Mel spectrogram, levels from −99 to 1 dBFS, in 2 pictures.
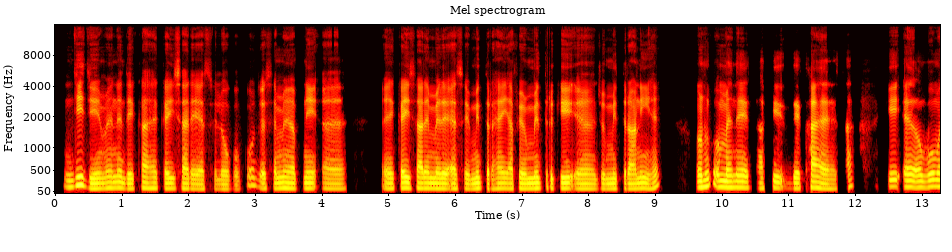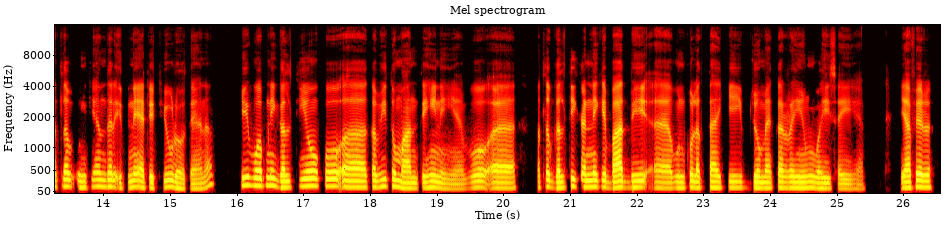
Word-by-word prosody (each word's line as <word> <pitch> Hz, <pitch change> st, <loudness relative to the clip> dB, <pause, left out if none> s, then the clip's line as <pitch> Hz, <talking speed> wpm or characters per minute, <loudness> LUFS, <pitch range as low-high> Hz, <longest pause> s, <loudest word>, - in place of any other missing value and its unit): जी, 165 Hz, +8 st, +3 dB
जी 110 Hz, -6 st, +1 dB
मैंने 120 Hz, +2 st, 0 dB
देखा 105 Hz, +3 st, -1 dB
है 115 Hz, 0 st, -2 dB
कई 110 Hz, -1 st, +1 dB
सारे 105 Hz, -2 st, -1 dB
ऐसे 100 Hz, +1 st, -7 dB
लोगों 95 Hz, -2 st, -5 dB
को। 175 Hz, -, -8 dB
जैसे 110 Hz, +1 st, -3 dB
मैं 115 Hz, 0 st, +1 dB
अपनी 115 Hz, +1 st, 0 dB
अ 105 Hz, -1 st, -5 dB, 0.6 s
अ, 110 Hz, +1 st, 0 dB
कई 120 Hz, 0 st, +4 dB
सारे 115 Hz, 0 st, +1 dB
मेरे 110 Hz, -1 st, +2 dB
ऐसे 105 Hz, 0 st, -2 dB
मित्र 110 Hz, -1 st, -1 dB
हैं 115 Hz, +1 st, 0 dB
या 110 Hz, -1 st, 0 dB
फिर 110 Hz, -1 st, 0 dB
मित्र 115 Hz, +1 st, 0 dB
की 115 Hz, +2 st, +2 dB, 0.2 s
अ, 105 Hz, -1 st, 0 dB
जो 105 Hz, +1 st, -5 dB
मित्रानी 105 Hz, +1 st, 0 dB
हैं, 130 Hz, -, -3 dB, 0.6 s
उनको 145 Hz, 0 st, +1 dB
मैंने 130 Hz, -1 st, +2 dB
काफ़ी 120 Hz, +1 st, -4 dB
देखा 115 Hz, +3 st, +1 dB
है 105 Hz, -3 st, +2 dB
ऐसा 125 Hz, +7 st, -11 dB
कि 150 Hz, -2 st, -7 dB
अ, 140 Hz, -, -3 dB, 0.2 s
वो 130 Hz, +3 st, +1 dB
मतलब 150 Hz, +1 st, 0 dB
उनके 130 Hz, +3 st, -3 dB
अंदर 145 Hz, -1 st, +1 dB
इतने 130 Hz, +2 st, 0 dB
एटीट्यूड 130 Hz, +2 st, 0 dB
होते 105 Hz, -2 st, -2 dB
हैं 105 Hz, +1 st, -3 dB
ना 140 Hz, +11 st, -5 dB, 0.4 s
कि 175 Hz, +1 st, +2 dB
वो 170 Hz, -1 st, +4 dB
अपनी 170 Hz, 0 st, +2 dB
गलतियों 155 Hz, +4 st, +2 dB
को 155 Hz, 0 st, +2 dB
अ, 135 Hz, -1 st, +3 dB
कभी 140 Hz, +3 st, +1 dB
तो 150 Hz, 0 st, +1 dB
मानते 115 Hz, -2 st, +1 dB
ही 130 Hz, -, +3 dB
नहीं 105 Hz, -4 st, -3 dB
हैं। 100 Hz, 0 st, -6 dB
वो 125 Hz, +5 st, -1 dB
अ, 120 Hz, 0 st, 0 dB, 0.3 s
मतलब 130 Hz, +2 st, 0 dB
गलती 125 Hz, +5 st, +2 dB
करने 145 Hz, 0 st, +2 dB
के 140 Hz, 0 st, +1 dB
बाद 130 Hz, -1 st, +6 dB
भी 135 Hz, +1 st, +1 dB
अ, 120 Hz, -1 st, -2 dB
उनको 125 Hz, +2 st, -1 dB
लगता 125 Hz, +1 st, 0 dB
है 125 Hz, -1 st, +2 dB
कि 125 Hz, 0 st, -4 dB, 0.2 s
जो 125 Hz, 0 st, +4 dB
मैं 120 Hz, 0 st, +1 dB
कर 125 Hz, -1 st, +3 dB
रही 120 Hz, 0 st, +1 dB
हूँ 125 Hz, 0 st, +1 dB
वही 115 Hz, -1 st, 0 dB
सही 100 Hz, -1 st, -5 dB
है। 95 Hz, -1 st, -12 dB, 0.6 s
या 125 Hz, 0 st, +4 dB
फिर 135 Hz, 0 st, +4 dB
120 Hz, 185 wpm, -23 LUFS, 110-135 Hz, 0.6 s, बाद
